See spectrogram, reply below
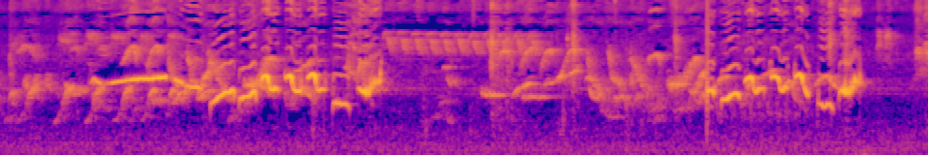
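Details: White-rumped shama female sound meant to make male birds sing and turn aggressive: two dense bursts of twisting, warbled whistles and chattering notes, separated by a short quieter gap.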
